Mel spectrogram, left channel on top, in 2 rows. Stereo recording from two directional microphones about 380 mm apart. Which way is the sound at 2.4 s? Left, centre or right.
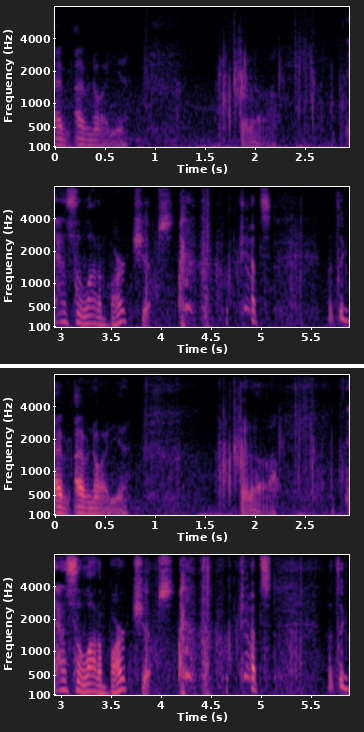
Centre.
